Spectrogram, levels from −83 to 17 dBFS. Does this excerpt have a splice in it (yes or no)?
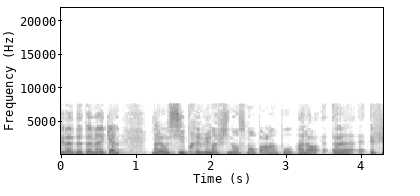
yes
